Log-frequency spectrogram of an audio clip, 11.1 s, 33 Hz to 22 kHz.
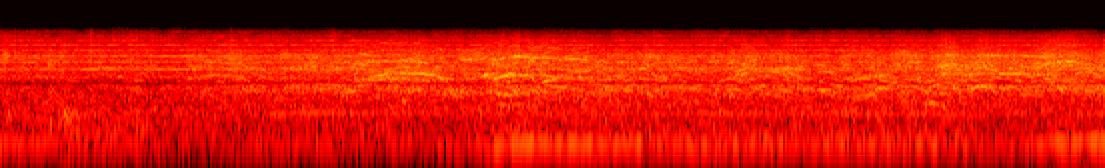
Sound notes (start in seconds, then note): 1.4 clamoring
